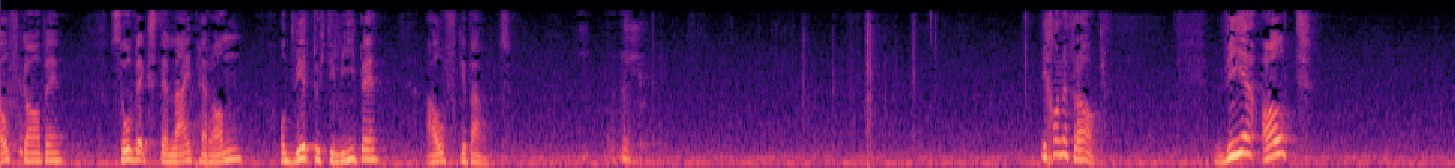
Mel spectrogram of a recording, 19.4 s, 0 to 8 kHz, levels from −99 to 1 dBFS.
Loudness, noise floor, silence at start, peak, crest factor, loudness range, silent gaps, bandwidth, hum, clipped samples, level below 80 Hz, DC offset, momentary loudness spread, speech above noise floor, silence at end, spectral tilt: -23 LUFS; -44 dBFS; 0 s; -6 dBFS; 20 dB; 21 LU; none; 6.6 kHz; none; under 0.1%; -54 dBFS; under 0.1%; 24 LU; 23 dB; 0 s; -9 dB/octave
